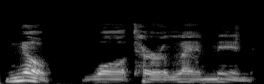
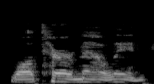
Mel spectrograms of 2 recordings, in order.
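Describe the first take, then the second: First: Slow "water lemon." with a cheeky stretch; mock kid's wrong word. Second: Slow "Watermelon." with every syllable clear; correct watermelon. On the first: The boy teases his teacher, saying "water lemon." slowly. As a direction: drag out "water lemon." like a stubborn kid. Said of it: "And he's like". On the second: Retold or imitated. Teacher spells out the right word to the boy, saying "Watermelon." slowly. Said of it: "do you mean watermelons".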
